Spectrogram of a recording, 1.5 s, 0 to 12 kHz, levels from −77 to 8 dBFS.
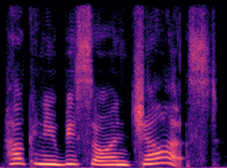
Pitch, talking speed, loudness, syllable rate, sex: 300 Hz, 235 wpm, -12 LUFS, 4.8 syllables/s, female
